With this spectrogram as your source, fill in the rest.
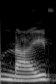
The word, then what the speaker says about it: knife: है तो यहां पर इन स्पेलिंग्स में के साइलेंट है जैसे नो नाइफ नी नॉक यहां पर उच्चारण पढ़ लें और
